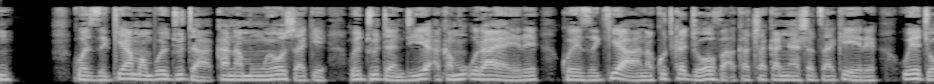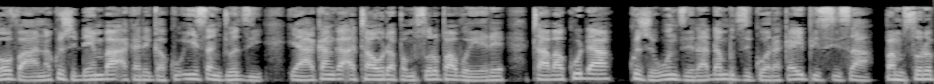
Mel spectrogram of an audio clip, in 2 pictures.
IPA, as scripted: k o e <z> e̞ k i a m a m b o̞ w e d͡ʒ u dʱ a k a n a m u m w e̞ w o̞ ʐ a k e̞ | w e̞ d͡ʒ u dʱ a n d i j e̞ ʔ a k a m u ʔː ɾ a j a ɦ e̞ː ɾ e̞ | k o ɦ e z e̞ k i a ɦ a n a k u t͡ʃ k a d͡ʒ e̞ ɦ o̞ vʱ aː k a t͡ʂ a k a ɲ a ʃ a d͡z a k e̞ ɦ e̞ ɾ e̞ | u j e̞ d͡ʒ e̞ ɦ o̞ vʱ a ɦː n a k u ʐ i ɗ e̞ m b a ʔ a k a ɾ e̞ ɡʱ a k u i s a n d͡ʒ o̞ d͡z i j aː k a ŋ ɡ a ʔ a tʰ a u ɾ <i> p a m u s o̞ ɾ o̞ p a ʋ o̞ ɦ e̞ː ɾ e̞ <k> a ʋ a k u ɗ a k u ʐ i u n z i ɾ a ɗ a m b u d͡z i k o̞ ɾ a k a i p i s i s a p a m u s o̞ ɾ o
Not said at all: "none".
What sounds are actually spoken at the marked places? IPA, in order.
z, a, t

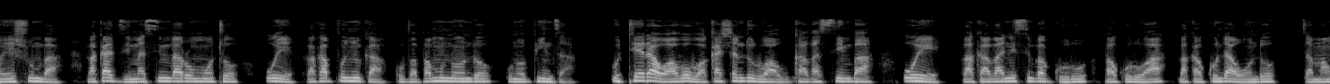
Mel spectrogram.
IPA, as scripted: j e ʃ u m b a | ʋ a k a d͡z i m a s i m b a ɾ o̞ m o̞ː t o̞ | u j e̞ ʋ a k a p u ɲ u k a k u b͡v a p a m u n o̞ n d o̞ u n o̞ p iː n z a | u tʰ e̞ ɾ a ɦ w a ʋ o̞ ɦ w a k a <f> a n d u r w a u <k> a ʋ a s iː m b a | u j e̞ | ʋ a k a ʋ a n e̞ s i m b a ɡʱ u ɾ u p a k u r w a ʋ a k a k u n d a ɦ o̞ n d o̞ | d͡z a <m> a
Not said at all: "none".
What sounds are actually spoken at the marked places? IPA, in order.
ʃ, k, m

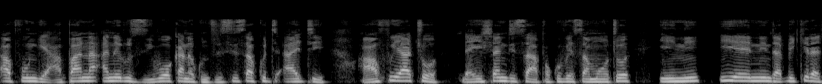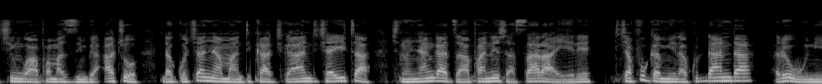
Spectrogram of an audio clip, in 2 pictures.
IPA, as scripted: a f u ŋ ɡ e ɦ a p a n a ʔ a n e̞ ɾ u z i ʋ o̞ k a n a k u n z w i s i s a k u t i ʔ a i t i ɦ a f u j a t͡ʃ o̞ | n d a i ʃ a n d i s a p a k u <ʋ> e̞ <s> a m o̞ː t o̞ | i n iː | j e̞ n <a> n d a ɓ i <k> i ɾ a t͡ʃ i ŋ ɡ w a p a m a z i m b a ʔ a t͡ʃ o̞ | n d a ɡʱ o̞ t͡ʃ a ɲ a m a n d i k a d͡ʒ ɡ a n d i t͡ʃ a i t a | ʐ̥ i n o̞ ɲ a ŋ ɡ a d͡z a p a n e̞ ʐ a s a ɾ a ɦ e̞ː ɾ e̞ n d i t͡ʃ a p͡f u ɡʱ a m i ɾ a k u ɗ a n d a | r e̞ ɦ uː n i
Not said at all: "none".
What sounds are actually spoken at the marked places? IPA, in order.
ʋ, s, i, k

